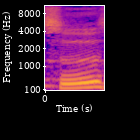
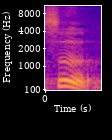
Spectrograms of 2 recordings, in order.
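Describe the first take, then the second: First: The pitch rises from mid to high. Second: The pitch falls sharply from high. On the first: "Four tones of Mandarin" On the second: "Four tones of Mandarin"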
